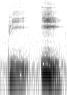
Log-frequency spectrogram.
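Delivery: "P E" sounded out as pee-EE; pronunciation demo. Shown as a demonstration. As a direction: show "P E" as two syllables, both with an ee sound. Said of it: "So this word is pronounced".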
